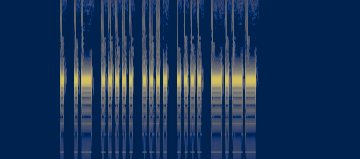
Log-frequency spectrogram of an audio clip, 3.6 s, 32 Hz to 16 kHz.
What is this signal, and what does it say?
Morse code, heard as a keyed tone, about 36 wpm, 700 Hz. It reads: EA5HHY
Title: DXCC-100 Call Signs - 6 Characters - 35wpm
